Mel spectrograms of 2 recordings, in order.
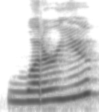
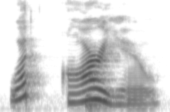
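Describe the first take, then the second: First: "What are" run together as whudder, rising; linked "What are you". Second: Slow, separate "What", then loud full "are"; stressed "are". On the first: Teacher models short form, linked "What are". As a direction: smush "What are you?" into one questioning phrase. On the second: Teacher models full form, stressed "are". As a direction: pause after "What" and hit "are". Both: Shown as a demonstration.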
